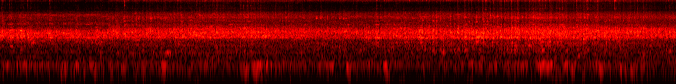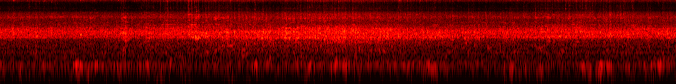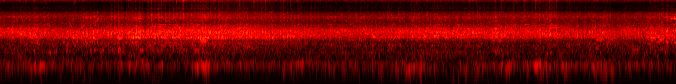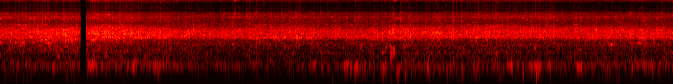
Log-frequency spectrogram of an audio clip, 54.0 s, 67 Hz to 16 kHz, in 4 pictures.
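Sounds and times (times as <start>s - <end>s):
toy train motors whirring: 0.0s - 54.0s.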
